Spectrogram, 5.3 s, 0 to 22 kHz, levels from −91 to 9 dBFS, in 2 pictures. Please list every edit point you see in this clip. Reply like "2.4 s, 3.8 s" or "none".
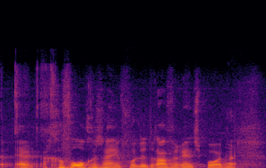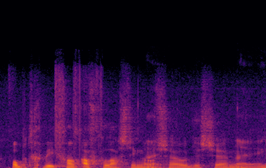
none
